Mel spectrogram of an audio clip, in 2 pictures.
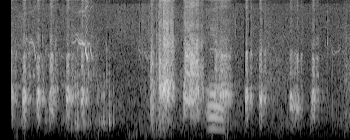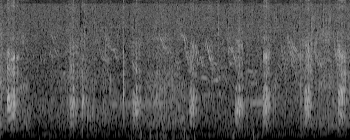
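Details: Kangal puppies, the litter of a dog named Ülkü, give a run of short, high whimpering squeaks, some rising and falling. They come in uneven bursts, with a louder cluster of overlapping cries near the middle.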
